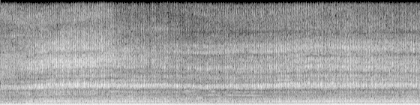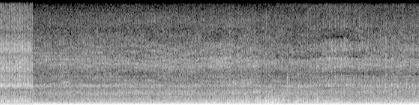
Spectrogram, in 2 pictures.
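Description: Snowcat's diesel engine running steadily, heard from aboard as the tracked vehicle drives over snow. About six seconds in the sound changes abruptly to a louder, deeper engine hum.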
